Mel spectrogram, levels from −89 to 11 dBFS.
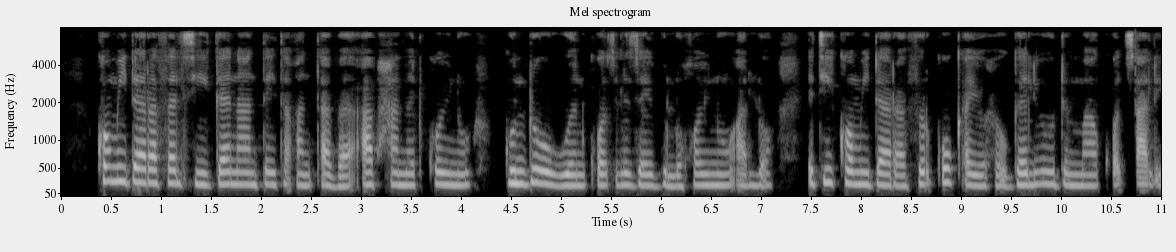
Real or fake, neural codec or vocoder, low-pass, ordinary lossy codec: real; none; 7.2 kHz; AAC, 48 kbps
